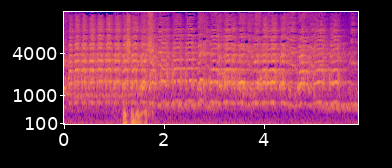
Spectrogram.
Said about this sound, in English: Let this be the year where you get to listen to the bird calls with me on the veranda.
